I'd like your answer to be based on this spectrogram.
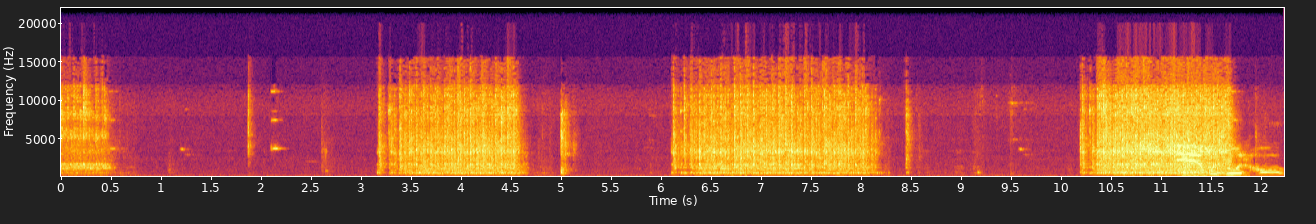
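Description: A home sewing machine runs in three steady bursts of stitching around a garment pocket with a 3/8-inch seam allowance, separated by quiet pauses and brief handling clicks, close and fairly loud.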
